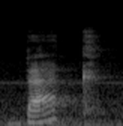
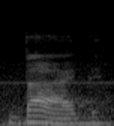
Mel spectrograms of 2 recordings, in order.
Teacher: The voiceless k and voiced g sounds are back of the tongue velum stops. They are known as velar stops.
